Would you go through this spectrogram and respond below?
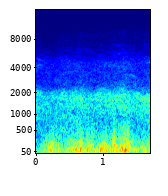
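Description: A flock of juvenile birds massed on a long island in a shallow tidal channel, harsh raucous calls overlapping into a distant, continuous racket.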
